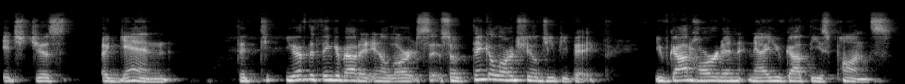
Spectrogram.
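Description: Man, fantasy sports co-host, casual chat, quick bursts, lots of fillers, slightly high voice. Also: fairly bright tone.

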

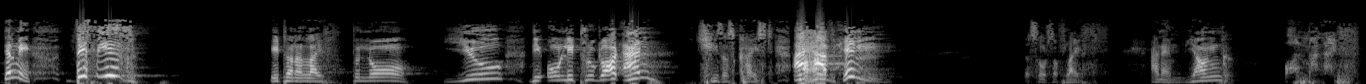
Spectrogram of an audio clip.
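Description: A man's voice: sits high, huge pitch swings, slow pace, pauses often, sharp tone. A middle-aged man with an Indian accent preaching an impassioned sermon, with emphatic repetition and rhetorical questions. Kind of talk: impassioned sermon with scripture quotes and questions to congregation.

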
